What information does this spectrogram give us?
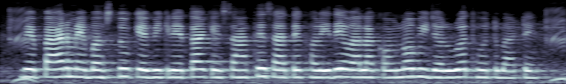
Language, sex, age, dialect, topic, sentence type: Bhojpuri, female, 18-24, Northern, banking, statement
